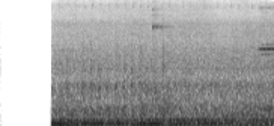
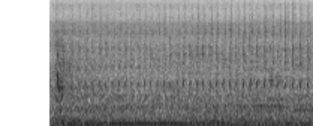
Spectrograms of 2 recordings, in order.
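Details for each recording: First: Old Yamaha NMAX after repair of a rough valve/tensioner-like noise, covers refitted and radiator refilled: engine settles into a steady, even low hum with no ticking or rattle; idle clean. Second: Old Yamaha NMAX scooter idling with a rough, fast metallic rattle; engine opened for diagnosis, noise traced to a loose, badly worn rocker arm roller bearing, so re-adjusting valve clearance would not last; temporary repair.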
